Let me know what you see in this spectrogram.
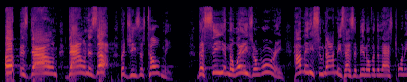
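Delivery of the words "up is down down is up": loud preaching shout; fiery pulpit shout. Real, not acted. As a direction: belt out the upside-down world.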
